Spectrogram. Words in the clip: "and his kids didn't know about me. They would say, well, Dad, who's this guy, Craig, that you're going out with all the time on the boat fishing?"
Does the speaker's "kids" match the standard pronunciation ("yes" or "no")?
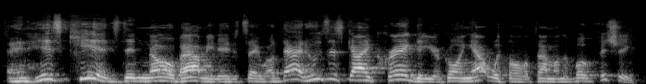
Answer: yes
